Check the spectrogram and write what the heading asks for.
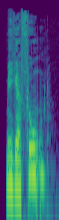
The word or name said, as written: megafon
